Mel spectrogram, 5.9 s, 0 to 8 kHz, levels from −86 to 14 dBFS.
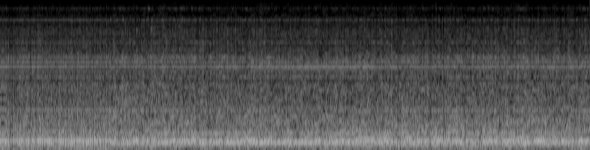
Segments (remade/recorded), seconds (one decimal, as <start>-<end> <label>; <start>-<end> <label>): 0.0-1.1 recorded; 1.1-5.9 remade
